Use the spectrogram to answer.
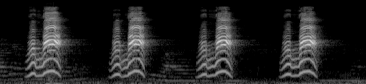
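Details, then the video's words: Indian ringneck parakeet kept as a pet talking bird, repeating a short harmonic-rich syllable four times at about one-second intervals, arched and speech-like, in a quiet room. "Talking Parrot very smart"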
